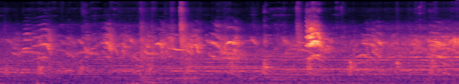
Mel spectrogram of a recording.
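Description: Monk parakeet chicks give a dense, raspy chatter of overlapping begging calls as they are fed.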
